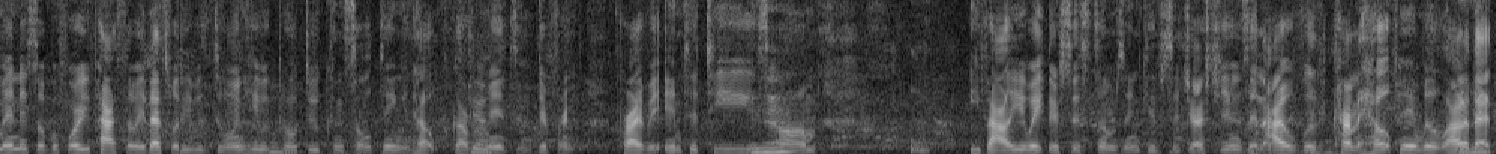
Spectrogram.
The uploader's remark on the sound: Live From ASSP Safety 2023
